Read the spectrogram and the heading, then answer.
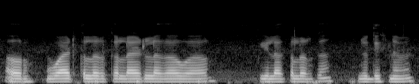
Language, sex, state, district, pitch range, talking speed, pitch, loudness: Hindi, male, Bihar, Jamui, 130-135 Hz, 200 wpm, 130 Hz, -18 LUFS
